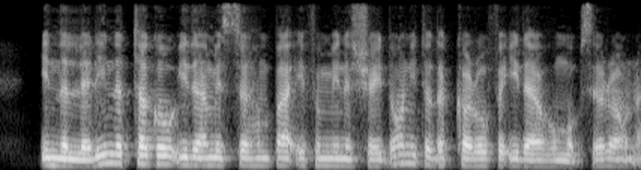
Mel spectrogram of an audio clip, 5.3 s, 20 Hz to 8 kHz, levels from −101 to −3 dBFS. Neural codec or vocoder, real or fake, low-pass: codec, 16 kHz, 0.4 kbps, LongCat-Audio-Codec; fake; 7.2 kHz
